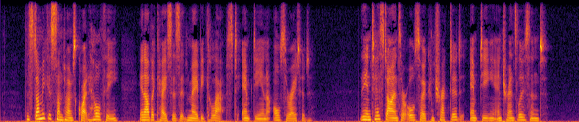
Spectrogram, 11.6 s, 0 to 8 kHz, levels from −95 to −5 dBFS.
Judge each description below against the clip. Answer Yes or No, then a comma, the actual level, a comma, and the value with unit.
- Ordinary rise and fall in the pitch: Yes, average, 3.8 semitones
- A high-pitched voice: No, medium, 150 Hz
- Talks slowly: Yes, slow, 125 wpm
